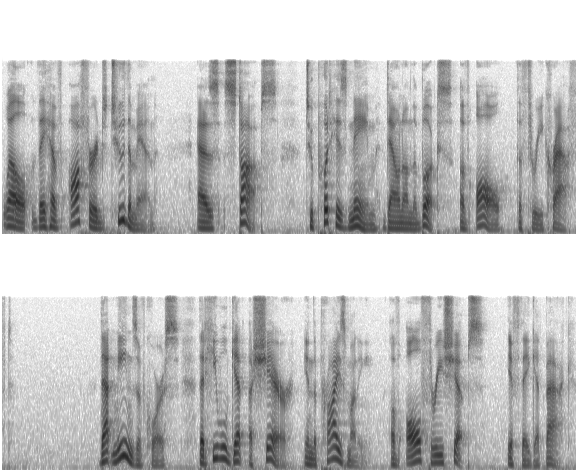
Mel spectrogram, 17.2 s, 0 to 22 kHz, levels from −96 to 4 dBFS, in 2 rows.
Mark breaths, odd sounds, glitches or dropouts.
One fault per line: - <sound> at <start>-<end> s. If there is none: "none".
none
